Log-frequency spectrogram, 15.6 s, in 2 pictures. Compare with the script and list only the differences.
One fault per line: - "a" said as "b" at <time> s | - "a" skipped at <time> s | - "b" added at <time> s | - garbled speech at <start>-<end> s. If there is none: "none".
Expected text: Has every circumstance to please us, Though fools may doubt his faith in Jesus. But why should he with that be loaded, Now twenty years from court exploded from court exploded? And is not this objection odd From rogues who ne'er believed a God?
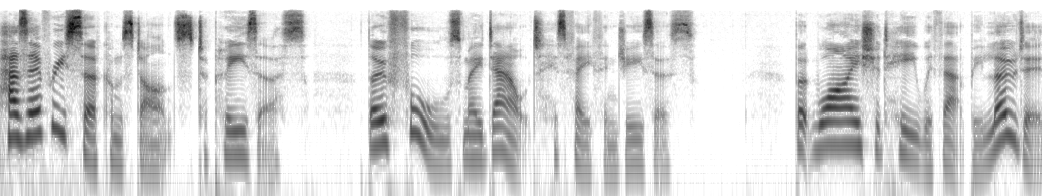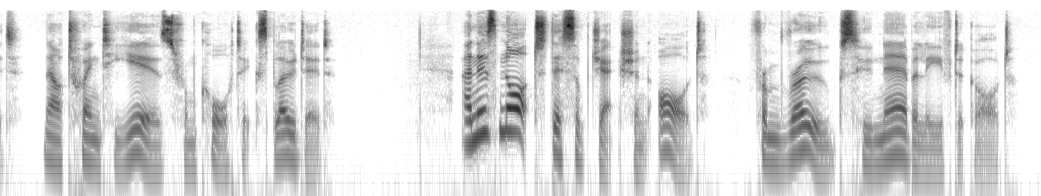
- "from court exploded" skipped at 10.3 s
